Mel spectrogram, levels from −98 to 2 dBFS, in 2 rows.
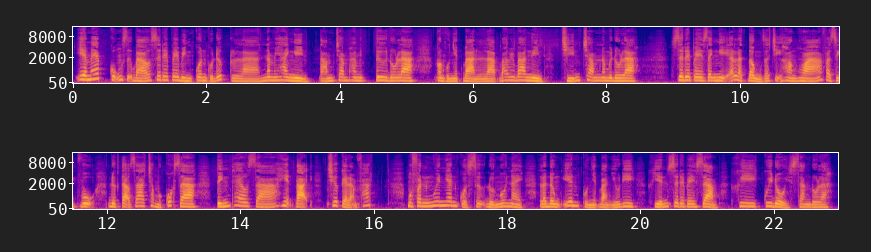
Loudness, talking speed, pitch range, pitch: -23 LUFS, 195 wpm, 170-215 Hz, 190 Hz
